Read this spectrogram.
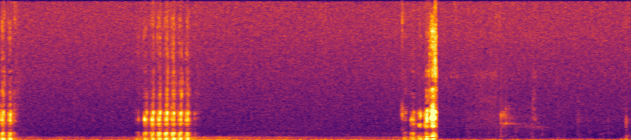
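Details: Lambs less than five hours old crying while walking and nursing with their mother: two separated quavering bleats, the first longer and fuller, the second short and sharp, over a quiet low hum.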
